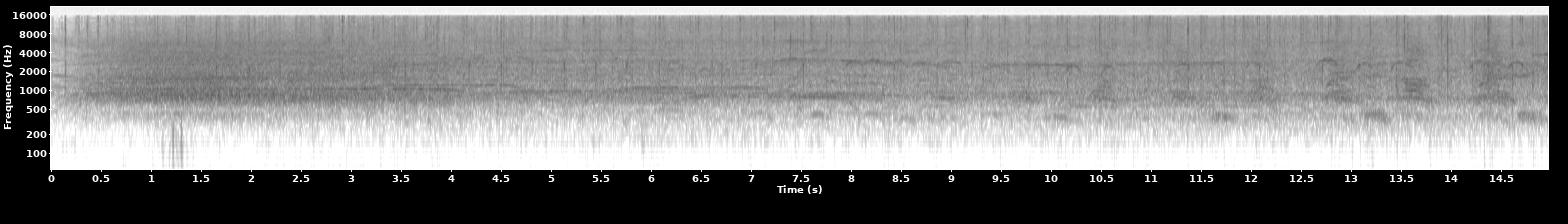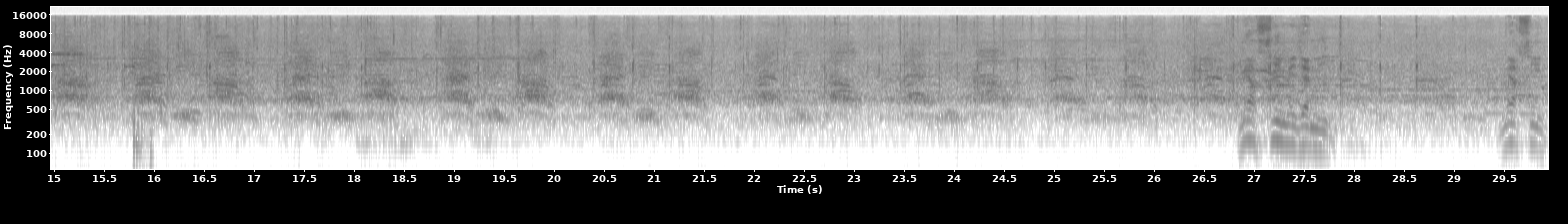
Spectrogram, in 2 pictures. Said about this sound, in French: Non, non, non. Non, non, non. Nous sommes une assemblée, pas une foule. On ne crie pas mon nom.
